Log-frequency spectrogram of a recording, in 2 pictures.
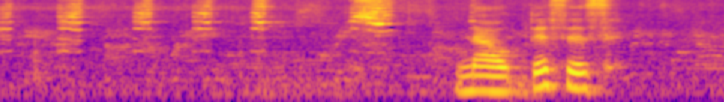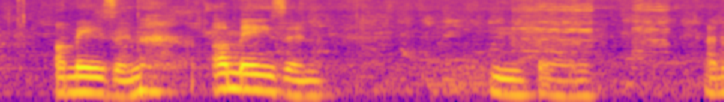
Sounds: Speech

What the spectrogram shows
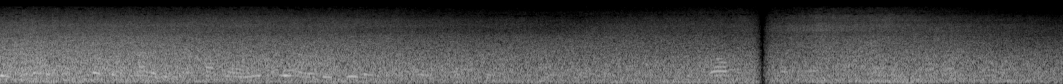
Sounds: Waves, Ocean, Speech, ocean burbling, outside, rural or natural

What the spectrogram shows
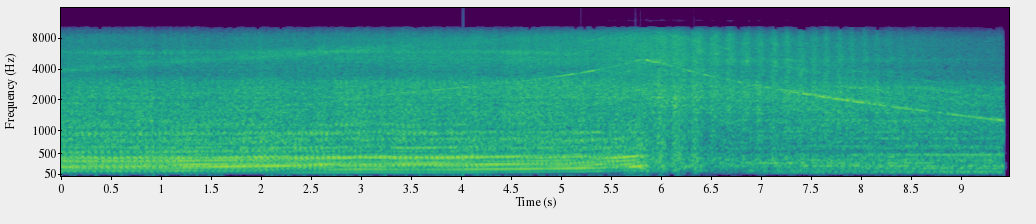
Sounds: Vehicle

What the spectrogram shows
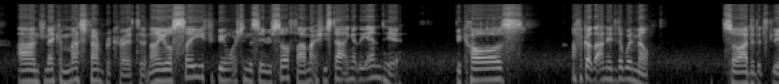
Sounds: Speech

